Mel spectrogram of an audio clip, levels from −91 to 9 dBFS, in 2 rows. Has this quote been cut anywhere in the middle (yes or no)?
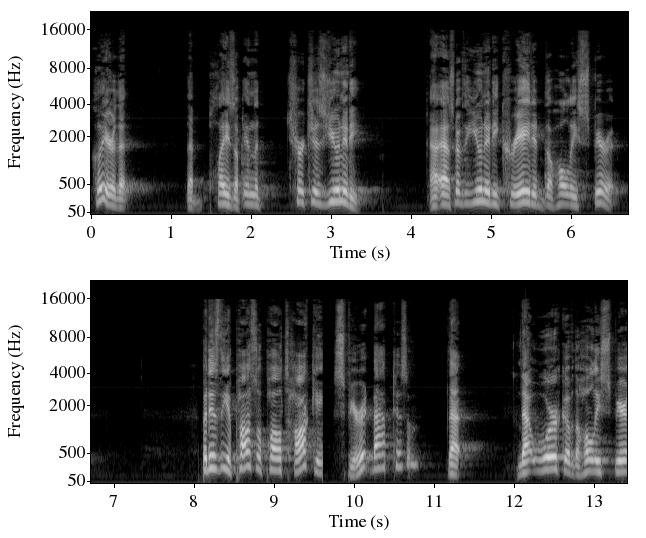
yes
